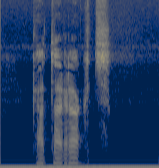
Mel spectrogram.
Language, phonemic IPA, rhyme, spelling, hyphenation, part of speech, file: Dutch, /ˌkaː.taːˈrɑkt/, -ɑkt, cataract, ca‧ta‧ract, noun, Nl-cataract.ogg
- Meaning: 1. cataract, waterfall 2. cataract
